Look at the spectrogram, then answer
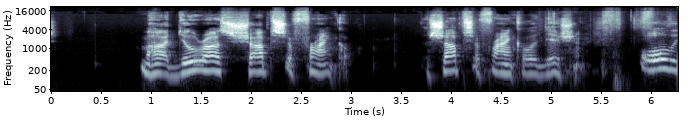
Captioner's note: non-english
